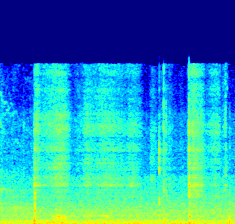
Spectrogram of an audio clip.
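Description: Faint rubbing of a hand on notebook paper, with a light click about a third of a second in and another near the end, over a steady room hiss.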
